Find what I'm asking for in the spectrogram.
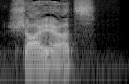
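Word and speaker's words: Siats: It's called Shiats. I don't know why. I forget the etymology of the name, but it's called Shiats, and it's not a tyrannosaur.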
